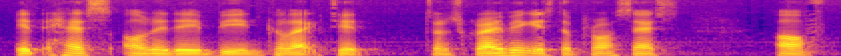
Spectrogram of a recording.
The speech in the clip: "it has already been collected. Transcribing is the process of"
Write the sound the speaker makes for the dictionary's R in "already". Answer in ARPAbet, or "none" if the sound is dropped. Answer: L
